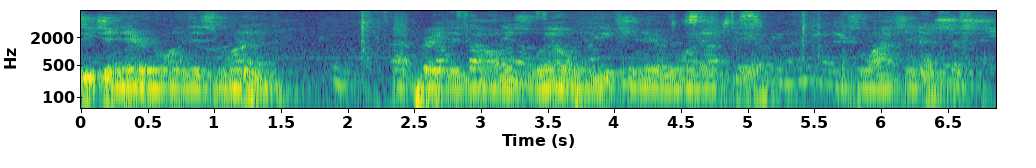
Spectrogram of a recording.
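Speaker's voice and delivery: very quiet, too quiet to hear. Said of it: "Could you speak a little louder".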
